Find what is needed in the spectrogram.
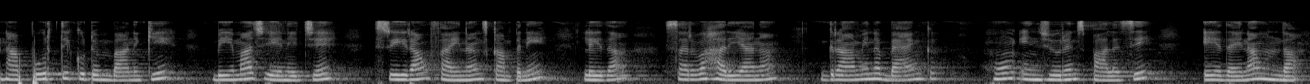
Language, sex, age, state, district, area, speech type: Telugu, female, 30-45, Andhra Pradesh, West Godavari, rural, read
